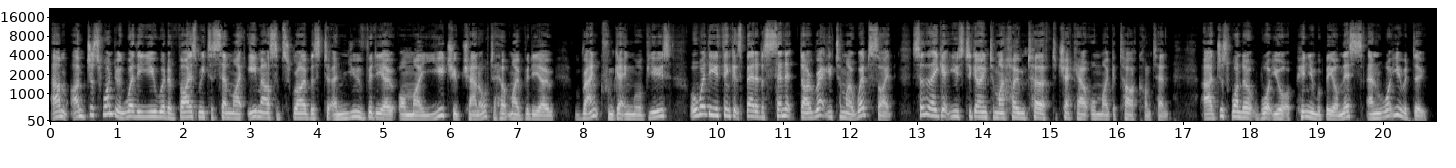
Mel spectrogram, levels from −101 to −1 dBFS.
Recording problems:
none

